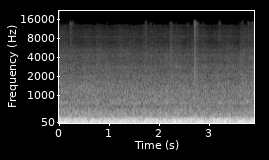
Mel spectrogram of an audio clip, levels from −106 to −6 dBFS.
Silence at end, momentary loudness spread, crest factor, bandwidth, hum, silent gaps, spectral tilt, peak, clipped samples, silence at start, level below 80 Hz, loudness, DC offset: 0 s; 1 LU; 12 dB; 5.6 kHz; none; none; -9.5 dB/octave; -8 dBFS; under 0.1%; 0 s; -22 dBFS; -24 LUFS; under 0.1%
